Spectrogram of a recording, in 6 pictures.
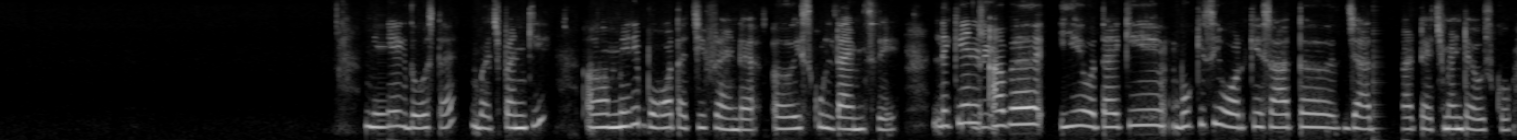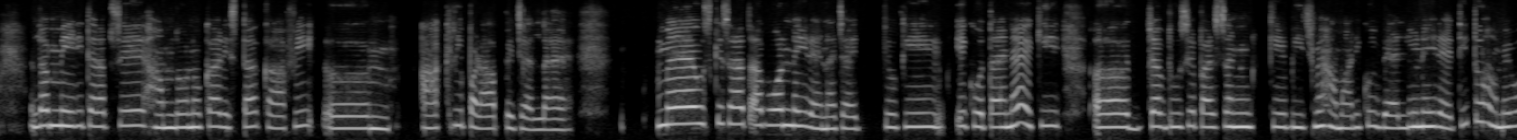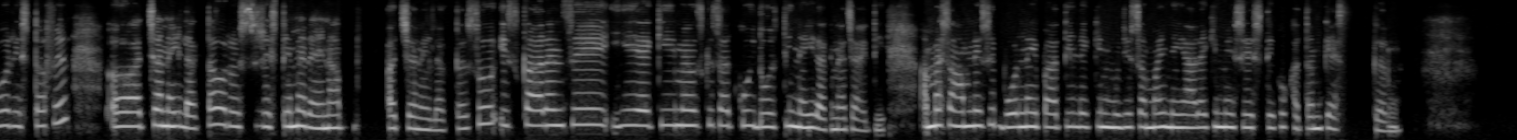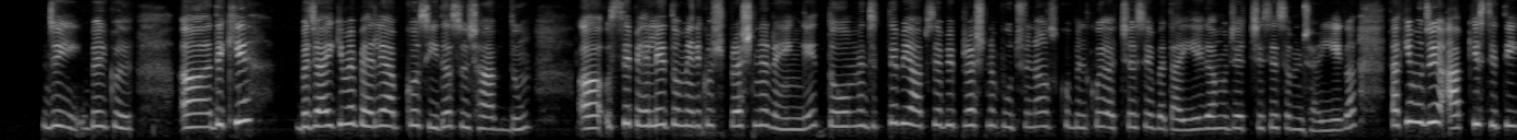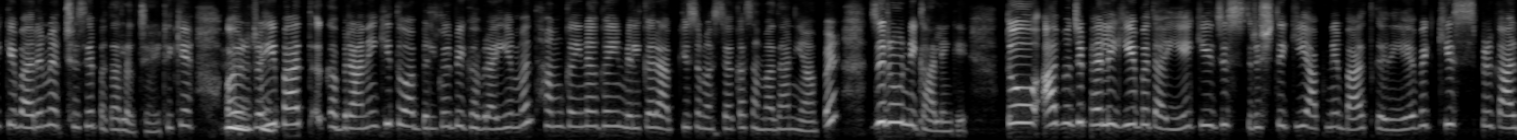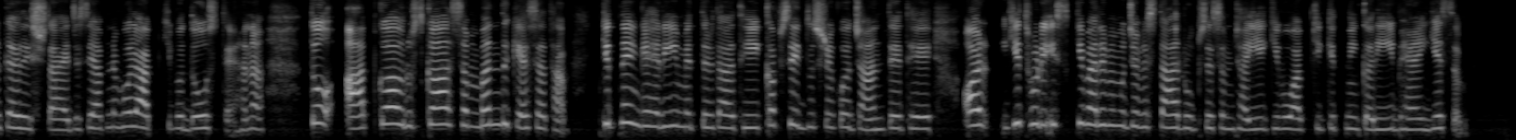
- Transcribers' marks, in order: tapping; static; distorted speech; other background noise; in English: "फ्रेंड"; in English: "टाइम"; in English: "अटैचमेंट"; in English: "पर्सन"; in English: "वैल्यू"; in English: "सो"
- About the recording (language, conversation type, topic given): Hindi, advice, मैं किसी रिश्ते को सम्मानपूर्वक समाप्त करने के बारे में कैसे बात करूँ?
